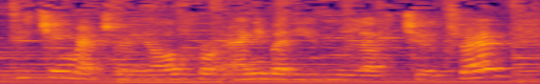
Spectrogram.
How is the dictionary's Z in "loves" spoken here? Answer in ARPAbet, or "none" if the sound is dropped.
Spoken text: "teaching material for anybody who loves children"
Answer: none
